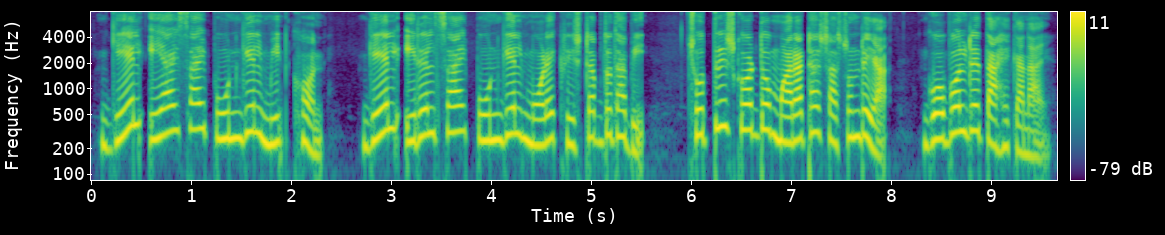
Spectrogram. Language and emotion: Santali, neutral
